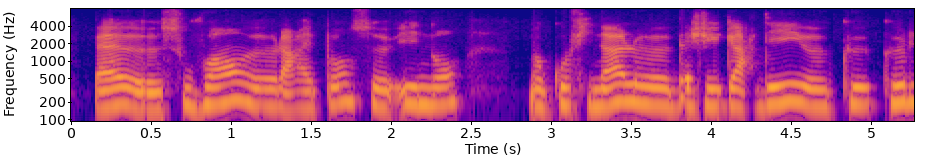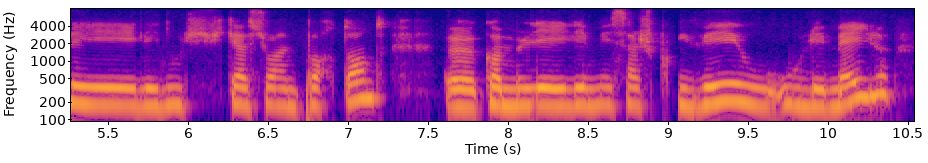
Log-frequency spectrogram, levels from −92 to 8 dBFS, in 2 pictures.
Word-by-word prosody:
bah, 160 +2 +4
heu, 150 -4 +2
souvent, 185 +6 0
heu, 170 -2 -1
la 145 - +1
réponse 180 +7 -4
est 175 +2 0
«Non» 180 +2 -1 0.4
donc 165 +1 -3
au 180 - +3
final, 180 +4 +2
heu, 180 -2 +2
bah 160 - -5
j'ai 170 0 0
gardé, 180 +4 +1
heu, 165 -2 0
que 180 -1 0
que 195 - -2
les 180 -3 +2
les 170 0 -1
notifications 180 0 -4
importantes, 205 +7 -2 0.4
heu, 165 0 +4
comme 175 0 +1
les 175 0 +4
les 180 +1 0
messages 180 0 -3
privés 185 +4 0
ou 180 -5 -2
ou 175 - -4
les 170 -1 0
mails, 240 +11 +2
180 Hz, 180 wpm, -20 LUFS, 170-185 Hz, 0.4 s, bah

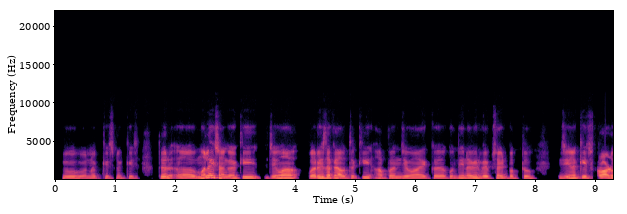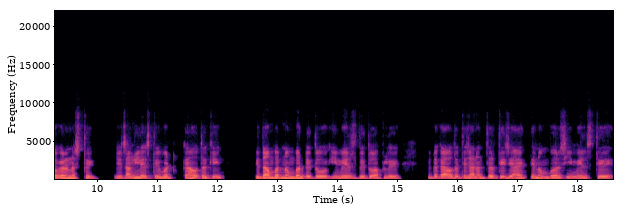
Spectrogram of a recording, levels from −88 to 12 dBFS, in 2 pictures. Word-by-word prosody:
हो, 155 - -1
हो. 145 +1 -4
नक्कीच, 150 -1 -8
नक्कीच. 140 0 -7 0.4
तर 190 -1 +4
अ, 155 -1 0
मला 215 +7 +6
एक 250 - +4
सांगा 160 -3 +2
की 185 -1 +3 0.4
जेव्हा 180 +4 +5 0.3
बऱ्याचदा 175 +5 +5
काय 175 -3 +3
होतं 145 +2 -1
की 175 -1 0 0.2
आपण 155 +2 -3
जेव्हा 150 0 0
एक 150 0 -4
अ, 150 0 +1
कोणतीही 150 +2 -3
नवीन 165 +1 +2
वेबसाईट 155 +1 0
बघतो, 140 0 -2 0.5
जी 155 +3 0
नक्कीच 185 +2 +2
फ्रॉड 160 +1 +5
वगैरे 175 +1 +4
नसते. 170 -3 -1 0.4
जी 140 - -4
चांगली 160 +3 +1
असते, 155 +2 -3
बट 185 +1 0 0.2
काय 175 - 0
होतं 170 0 +1
की 200 +1 -1 0.6
तिथं 180 +1 +2
आपण 190 -1 +3
नंबर 175 0 +3
देतो, 150 0 0 0.2
इमेल्स 160 -2 -2
देतो 145 0 -2
आपले 140 0 -2 0.5
तिथं 190 +3 -3
काय 200 -1 +3
होतं. 195 0 0
त्याच्यानंतर 195 +3 0
ते 200 0 0
जे 205 +2 0
आहेत 185 -1 0
ते 195 - -2
नंबर्स, 170 -1 -2
इमेल्स 165 0 -4
ते 205 +1 +2
165 Hz, 170 wpm, -19 LUFS, 150-180 Hz, 0.6 s, मला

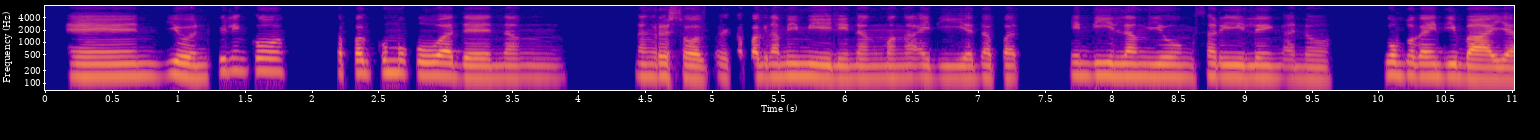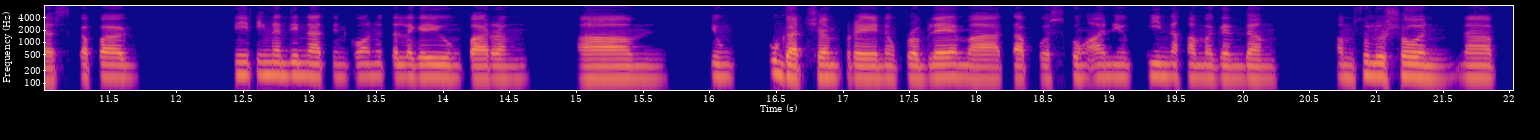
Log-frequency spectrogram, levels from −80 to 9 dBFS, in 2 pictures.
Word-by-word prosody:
And 150 0 +2
yun, 145 -4 +2
feeling 195 +1 -3
ko 200 -1 +1 0.3
kapag 180 -1 +1
kumukuha 170 -4 +4
din 135 -1 +2
ng 135 0 -4 0.8
ng 150 -1 -3
result 135 -4 +3
or 135 - -6
kapag 140 +2 -1
namimili 145 -3 +2
ng 130 0 -3
mga 135 0 -3
idea 130 0 -2
dapat 135 0 -3 0.4
hindi 155 0 +1
lang 150 0 +2
yung 145 -2 0
sariling 140 -2 0
ano, 125 -2 -6 0.3
kumbaga 160 -2 +1
hindi 145 0 +3
bias. 125 -4 +4
Kapag 140 -1 0 0.7
tinitignan 160 0 -2
din 160 0 -2
natin 145 -1 -6
kung 145 +2 -5
ano - - -11
talaga 140 -1 -3
yung 140 -1 +1
parang, 130 0 +1 0.4
um, 130 0 +1 0.4
yung 145 -1 -4 0.3
ugat 155 -6 +3
siyempre 135 -1 +2
nung 130 0 -5
problema, 135 -1 +1
tapos 130 0 -4
kung 140 -1 -5
ano 140 +1 -3
yung 135 - -15
pinakamagandang, 135 -4 -3 0.4
um, 145 -1 -6
solusyon 145 -3 +1
na 135 -1 0
140 Hz, 130 wpm, -23 LUFS, 130-150 Hz, 0.8 s, kumukuha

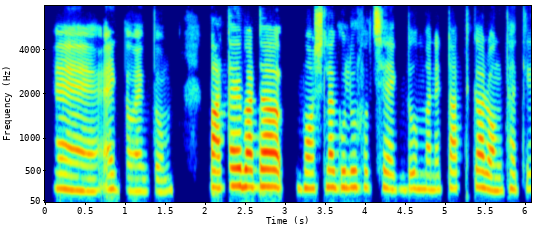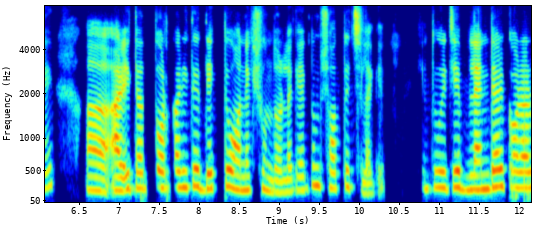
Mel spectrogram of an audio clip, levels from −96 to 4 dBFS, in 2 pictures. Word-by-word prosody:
হ্যাঁ, 210 -3 +2 0.3
একদম, 205 -3 -8
একদম। 185 -1 -12 0.6
পাটায় 250 +2 +6
বাটা 260 0 +7 0.5
মসলাগুলো 245 +1 0
হচ্ছে 245 +2 -3
একদম 220 +2 -8
মানে 215 0 -5
টাটকা 235 +1 -3
রং 205 -1 +1 0.2
থাকে। 220 -1 -8 0.6
আ - - -1 0.3
আর 205 - +5
এটা 230 +1 -5 0.2
তরকারিতে 250 +1 -3 0.2
দেখতেও 240 +3 -1
অনেক 210 0 -5
সুন্দর 185 -7 -7
লাগে। 185 +3 -10
একদম 275 +6 -6
সতেজ 235 +2 -6
লাগে। - - -14 0.5
কিন্তু 230 +1 -14
ওইযে 245 +1 -3 0.2
ব্লেন্ডার 220 +4 +2
করার 240 -1 0
235 Hz, 135 wpm, -21 LUFS, 215-250 Hz, 0.6 s, বাটা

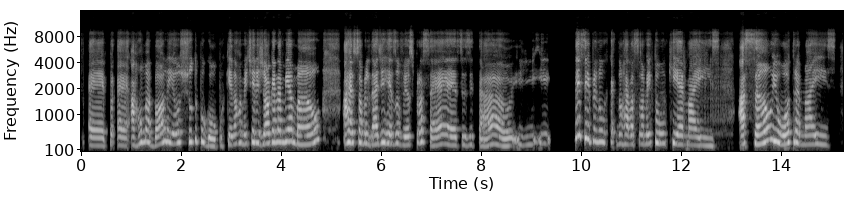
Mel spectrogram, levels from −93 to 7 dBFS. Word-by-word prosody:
eh 200 -2 -1 0.3
eh, 205 -2 -2
arruma 275 +7 0
a - - -5
bola 260 +7 0
e 270 - -1
eu 260 +3 -1
chuto 300 +3 -2
para 300 0 0
o - - -2
gol 190 -3 0
porque 205 +3 -4
normalmente 245 +2 -4
ele 275 -1 +2
joga 260 +3 +4
na 295 0 +3
minha 305 +2 +4
mão 240 +5 +1 0.5
a - - +6
responsabilidade 265 -4 +2
de 270 - -1
resolver 245 -3 -1
os 220 0 -3
processos 220 -5 -2
e 220 - -13
tal, 200 0 -2
e 230 - -12
e 365 - -15 0.5
tem 455 +3 +5
sempre 365 -7 +2
no 295 -1 -2 0.2
no 245 +1 -7
relacionamento 240 +3 -2
um 260 0 -6
que 260 -1 -1
é 230 -1 +1
mais 205 -3 -3 0.4
ação 260 +7 +4
e 320 -2 +6
o 280 - +5
outro 275 +5 +2
é 260 - -2
mais 230 -2 -5
240 Hz, 170 wpm, -23 LUFS, 220-280 Hz, 0.5 s, a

